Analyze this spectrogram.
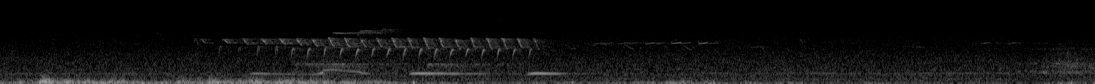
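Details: Mourning Dove territorial/courting song, local variant with two notes at the end: a low soft coo sliding up, then flat mellow hoots, partly masked by a louder rapid buzzy trill from another bird and some low rumble.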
